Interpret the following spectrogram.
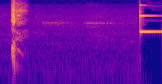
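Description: A short cough just after the start. Near the end a loud ding sound effect cuts in over dead silence: one clear bell-like tone held steady.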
